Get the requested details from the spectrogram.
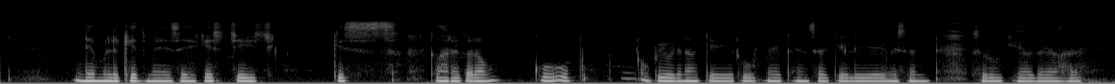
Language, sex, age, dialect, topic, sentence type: Hindi, male, 18-24, Hindustani Malvi Khadi Boli, banking, question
